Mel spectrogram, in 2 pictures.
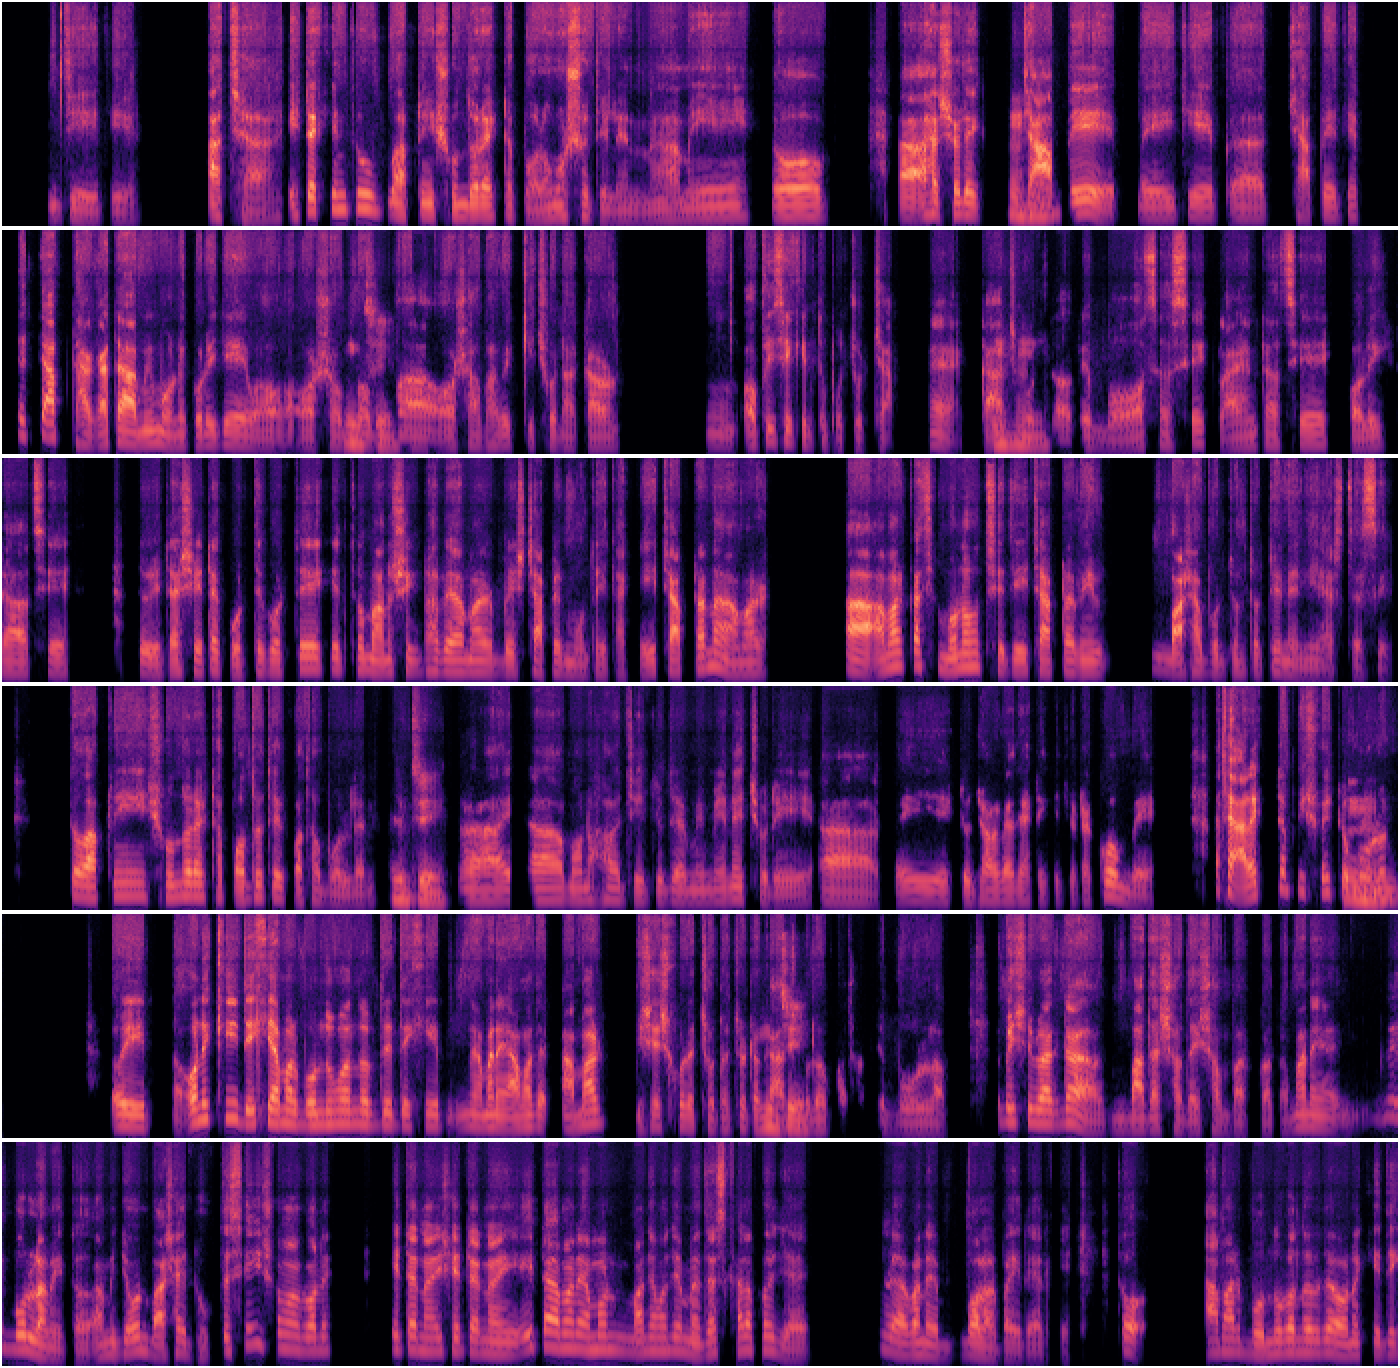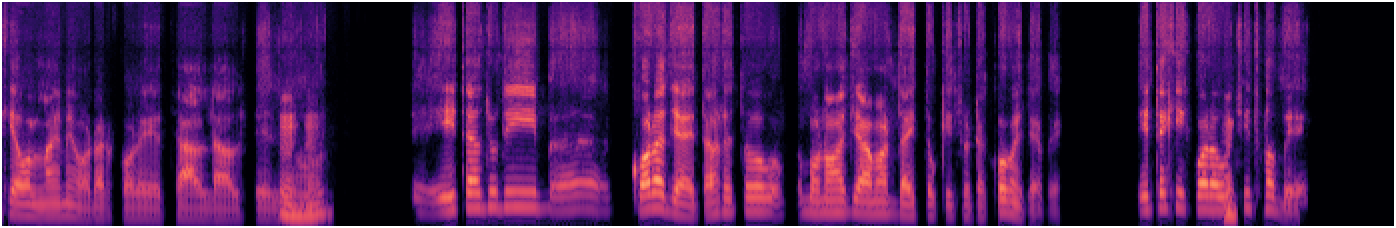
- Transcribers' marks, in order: drawn out: "আমি"; laughing while speaking: "আসলে চাপে"
- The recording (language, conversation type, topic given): Bengali, advice, দৈনন্দিন ছোটখাটো দায়িত্বেও কেন আপনার অতিরিক্ত চাপ অনুভূত হয়?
